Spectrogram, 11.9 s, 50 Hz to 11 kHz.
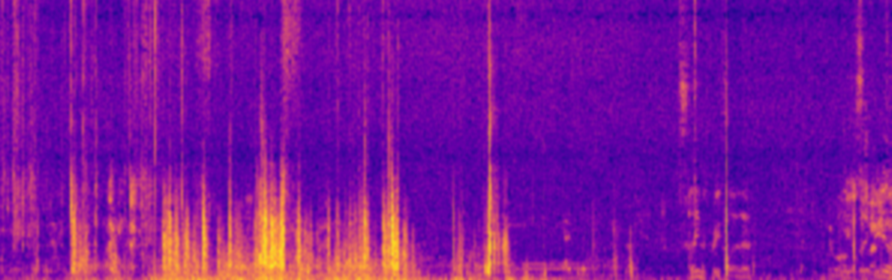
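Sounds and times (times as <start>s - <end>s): wind buffeting microphone: 0.0s - 11.9s.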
